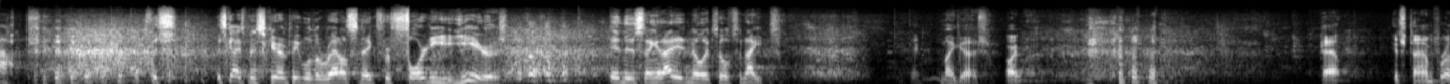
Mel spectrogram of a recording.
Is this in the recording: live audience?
yes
